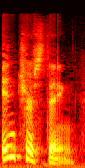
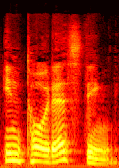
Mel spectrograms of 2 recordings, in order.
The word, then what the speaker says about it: interesting: If you say interesting, like interesting, you have 4 syllables. Practice saying it with 3.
